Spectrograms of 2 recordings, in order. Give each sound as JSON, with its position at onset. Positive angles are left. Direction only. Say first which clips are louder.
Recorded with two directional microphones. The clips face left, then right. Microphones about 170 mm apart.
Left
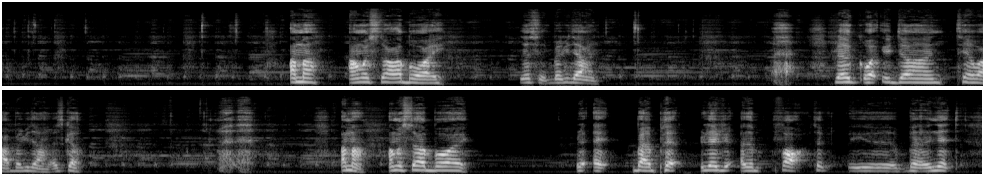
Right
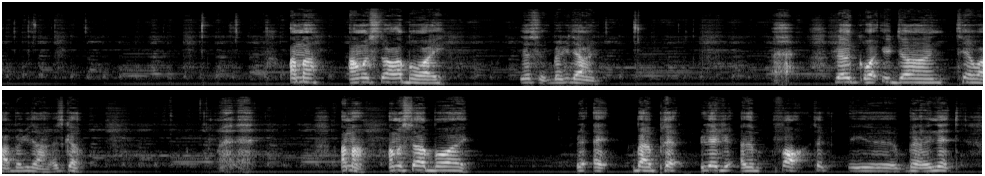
{"t": 2.8, "sound": "speech", "louder": "left 3 dB", "side_deg": 15}
{"t": 7.7, "sound": "speech", "louder": "left 2 dB", "side_deg": 15}
{"t": 12.0, "sound": "music", "louder": "left 3 dB", "side_deg": 20}
{"t": 13.7, "sound": "speech", "louder": "left 3 dB", "side_deg": 20}
{"t": 15.5, "sound": "speech", "louder": "left 3 dB", "side_deg": 20}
